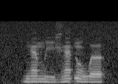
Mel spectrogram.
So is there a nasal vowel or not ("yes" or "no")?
yes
